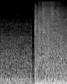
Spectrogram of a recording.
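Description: Gunfire striking the player's tank, an M3 Lee, in the War Thunder video game: a short, loud burst of rapid impacts that erupts suddenly after a quieter rumble and holds as a dense, heavy roar.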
